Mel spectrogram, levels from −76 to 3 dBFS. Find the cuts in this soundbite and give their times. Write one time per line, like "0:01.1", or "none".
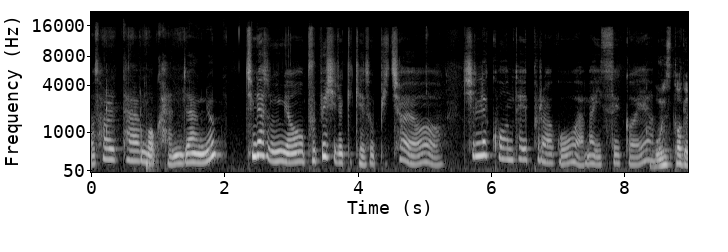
0:02.0
0:05.3

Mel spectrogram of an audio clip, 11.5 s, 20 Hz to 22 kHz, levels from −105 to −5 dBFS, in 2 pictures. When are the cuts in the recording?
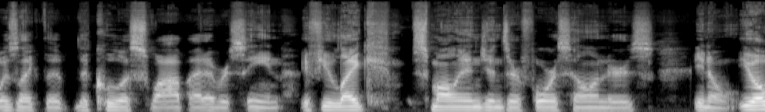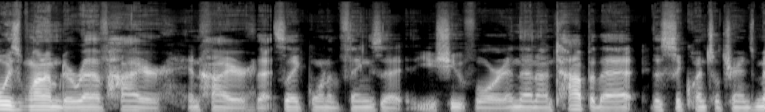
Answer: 0:02.1
0:05.6
0:07.9
0:10.6

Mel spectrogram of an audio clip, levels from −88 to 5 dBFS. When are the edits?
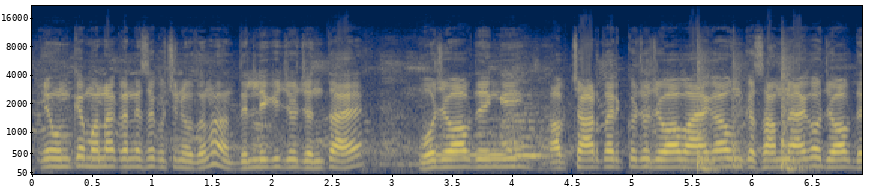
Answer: none

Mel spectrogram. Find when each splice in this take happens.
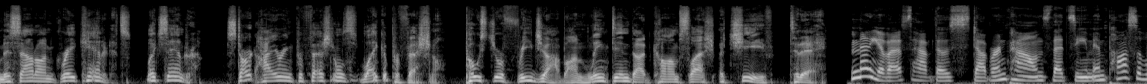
0:08.3

